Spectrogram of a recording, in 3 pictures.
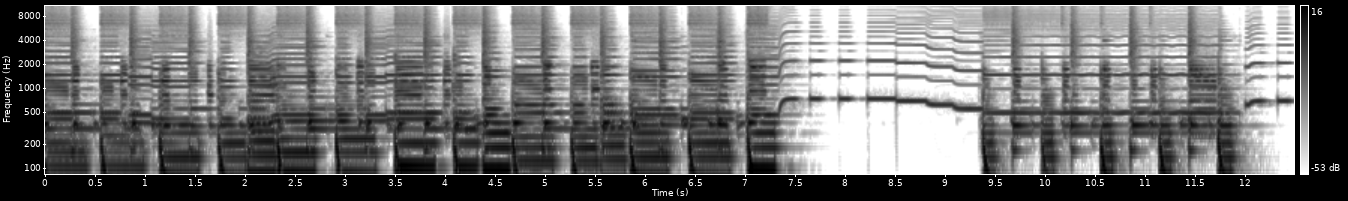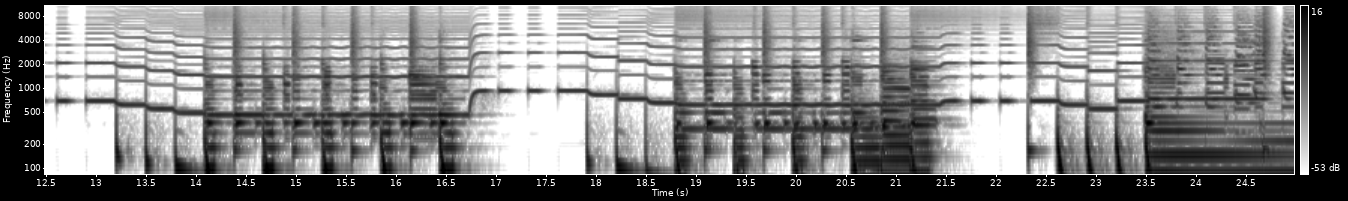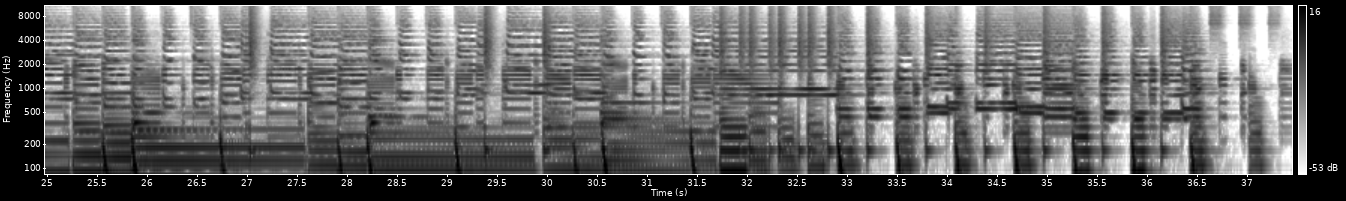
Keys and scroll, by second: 0.4 Left, 0.6 Left, 0.6 Left, 0.7 Left, 0.8-4.2 Left.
